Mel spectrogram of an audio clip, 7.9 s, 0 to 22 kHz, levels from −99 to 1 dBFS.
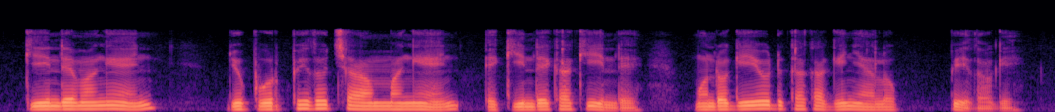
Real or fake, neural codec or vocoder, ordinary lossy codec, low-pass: real; none; none; 7.2 kHz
